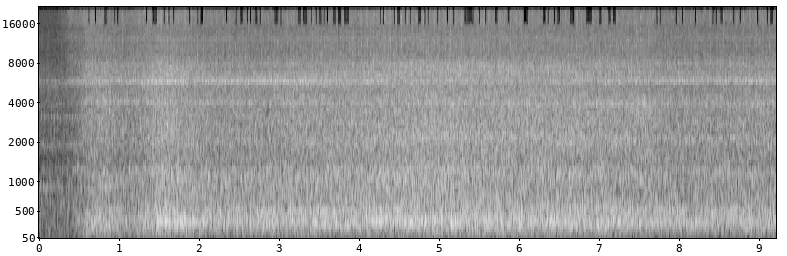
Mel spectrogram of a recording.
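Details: 1985 Chevy S10 2.8 V6 after replacing a fan clutch that wasn't engaging at temperature; engine catches and settles into a steady, even idle with smooth whir, no knocks or squeals; repair confirmed, runs healthy.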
